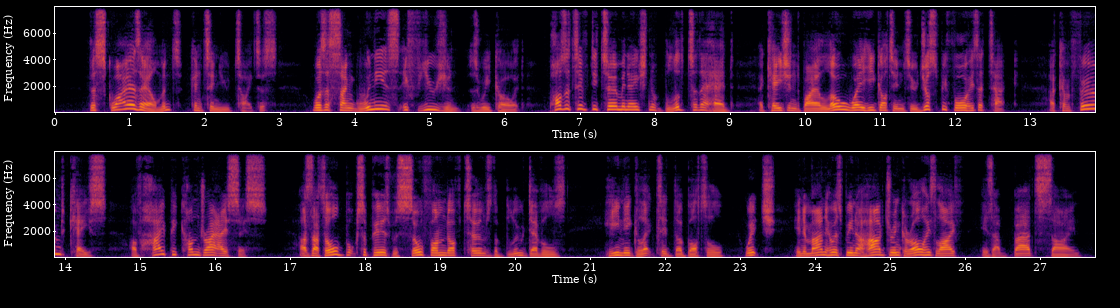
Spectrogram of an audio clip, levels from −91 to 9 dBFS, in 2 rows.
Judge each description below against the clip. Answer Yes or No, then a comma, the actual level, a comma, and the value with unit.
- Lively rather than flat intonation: Yes, wide, 6.9 semitones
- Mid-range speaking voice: Yes, medium, 175 Hz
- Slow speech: No, average, 155 wpm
